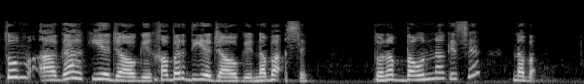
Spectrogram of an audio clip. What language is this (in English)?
Urdu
